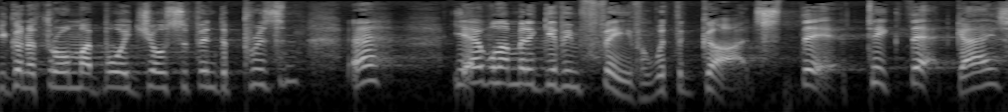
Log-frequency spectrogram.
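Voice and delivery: put-on Bronx accent. Retelling a scene, the speaker voices a man protesting Joseph's imprisonment, Bronx accent. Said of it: "Suddenly, he's from the Bronx".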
